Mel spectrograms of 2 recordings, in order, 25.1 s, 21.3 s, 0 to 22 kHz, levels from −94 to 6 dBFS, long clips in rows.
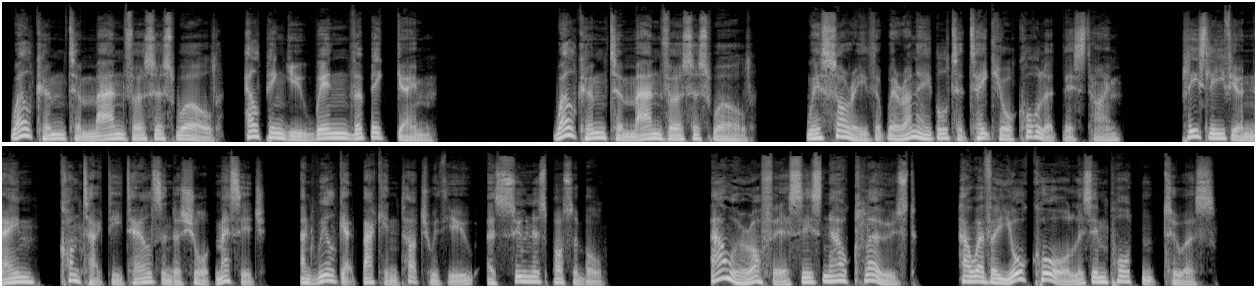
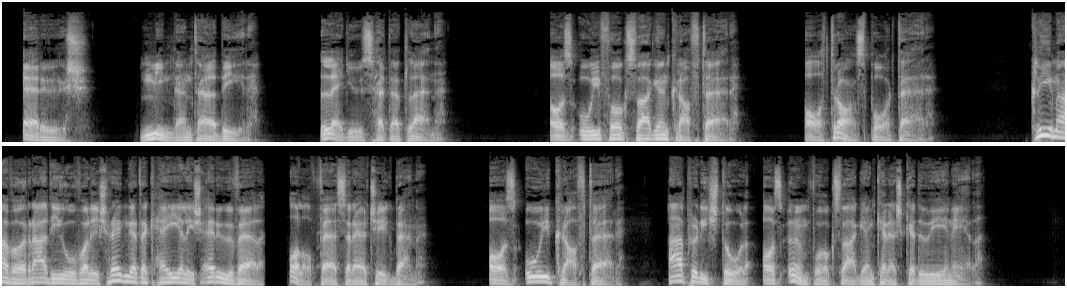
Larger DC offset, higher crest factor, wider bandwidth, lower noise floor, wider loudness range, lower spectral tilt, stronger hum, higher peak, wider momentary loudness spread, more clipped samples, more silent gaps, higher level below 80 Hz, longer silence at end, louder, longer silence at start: neither; first, 22 dB vs 14 dB; about the same, 17.5 kHz vs 16.5 kHz; first, under -90 dBFS vs -86 dBFS; about the same, 3 LU vs 4 LU; about the same, -5 dB/octave vs -4.5 dB/octave; neither; first, 0 dBFS vs -4 dBFS; about the same, 8 LU vs 10 LU; neither; first, 4.58-4.85 s, 11.31-11.35 s, 13.05-13.10 s, 15.32-15.36 s, 18.62-18.79 s, 19.51-19.55 s vs 13.27-13.47 s; second, -38 dBFS vs -32 dBFS; second, 0.4 s vs 0.85 s; second, -21 LUFS vs -16 LUFS; about the same, 0.1 s vs 0.2 s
